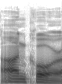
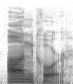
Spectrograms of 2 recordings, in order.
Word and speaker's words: encore: French r on call we're not using that kind of R we're using an English R oncore and so we take the French first half but an American second half you see what I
